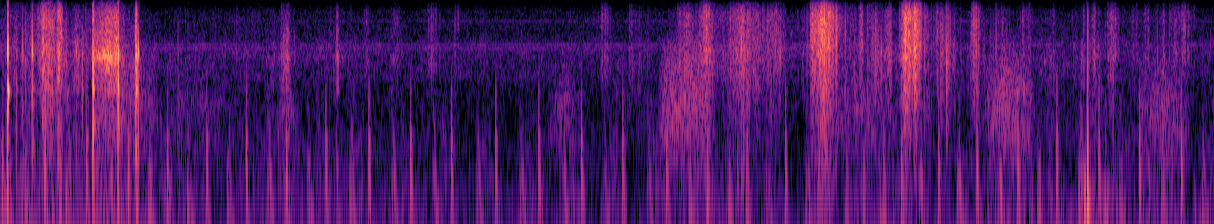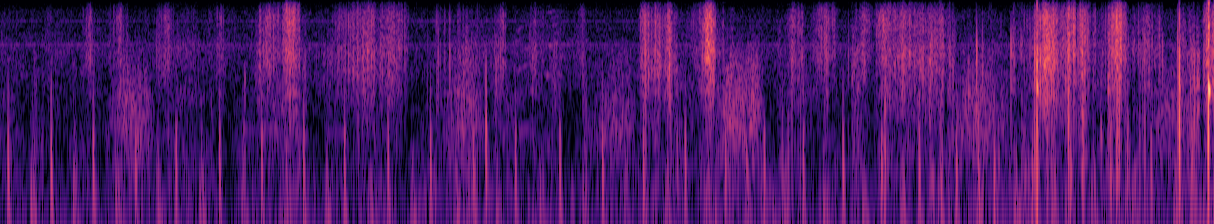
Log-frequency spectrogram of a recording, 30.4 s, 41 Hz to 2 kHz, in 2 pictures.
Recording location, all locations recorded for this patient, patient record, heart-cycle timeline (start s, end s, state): aortic valve (AV)
aortic valve (AV)+mitral valve (MV)
#Age: Child
#Sex: Male
#Height: 99.0 cm
#Weight: 14.2 kg
#Pregnancy status: False
#Murmur: Present
#Murmur locations: aortic valve (AV)+mitral valve (MV)
#Most audible location: mitral valve (MV)
#Systolic murmur timing: Holosystolic
#Systolic murmur shape: Plateau
#Systolic murmur grading: I/VI
#Systolic murmur pitch: Medium
#Systolic murmur quality: Blowing
#Diastolic murmur timing: nan
#Diastolic murmur shape: nan
#Diastolic murmur grading: nan
#Diastolic murmur pitch: nan
#Diastolic murmur quality: nan
#Outcome: Normal
#Campaign: 2014 screening campaign
0.00	2.49	unannotated
2.49	2.56	diastole
2.56	2.64	S1
2.64	2.83	systole
2.83	2.92	S2
2.92	3.06	diastole
3.06	3.12	S1
3.12	3.36	systole
3.36	3.44	S2
3.44	3.56	diastole
3.56	3.68	S1
3.68	3.86	systole
3.86	3.94	S2
3.94	4.06	diastole
4.06	4.14	S1
4.14	4.38	systole
4.38	4.48	S2
4.48	4.60	diastole
4.60	4.68	S1
4.68	4.90	systole
4.90	5.00	S2
5.00	5.12	diastole
5.12	5.22	S1
5.22	5.42	systole
5.42	5.50	S2
5.50	5.64	diastole
5.64	5.72	S1
5.72	5.96	systole
5.96	6.06	S2
6.06	6.18	diastole
6.18	6.28	S1
6.28	6.50	systole
6.50	6.60	S2
6.60	6.72	diastole
6.72	6.80	S1
6.80	7.02	systole
7.02	7.14	S2
7.14	7.26	diastole
7.26	7.34	S1
7.34	7.56	systole
7.56	7.64	S2
7.64	7.73	diastole
7.73	30.35	unannotated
